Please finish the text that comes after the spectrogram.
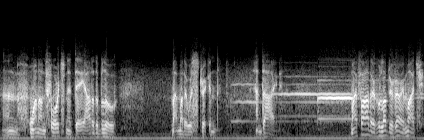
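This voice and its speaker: A man's voice: on the low side, normal speed, long pauses, heavy background noise, natural voice. An actor playing an earnest, dutiful American elder son who tells his story soberly in a radio drama. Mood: sober, confessional. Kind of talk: 1970s radio drama acting and narration. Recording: muffled old radio recording, music behind.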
